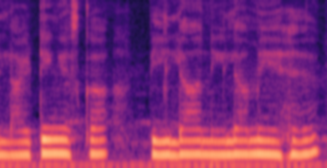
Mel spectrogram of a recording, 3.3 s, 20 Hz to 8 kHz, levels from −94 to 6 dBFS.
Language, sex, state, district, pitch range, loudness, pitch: Hindi, female, Jharkhand, Deoghar, 185-200 Hz, -15 LUFS, 195 Hz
